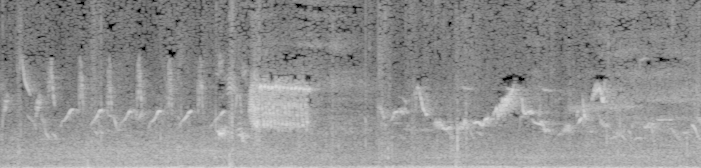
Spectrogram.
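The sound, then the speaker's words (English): Several birds sing and chirp in the morning at Fresh Pond Reservoir in Cambridge, Massachusetts, in repeated, rising whistled phrases, layered over a steady low background hum, with a brief buzzy trill partway through and no voices. “The hope comes courtesy of the birds”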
